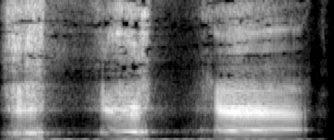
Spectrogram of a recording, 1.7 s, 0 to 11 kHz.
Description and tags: Human Evil 00
A clean human voice sound effect useful for all kind of characters in all kind of games.
arcade, fantasy, game, gamedev, gamedeveloping, games, gaming, Human, indiedev, indiegamedev, RPG, sfx, Speak, Talk, videogame, videogames, vocal, voice, Voices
